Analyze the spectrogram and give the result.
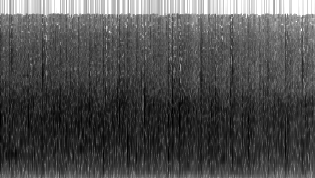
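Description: An audience applauds for mystery guest Amy Webb, steady, dense overlapping hand claps forming a bright, sustained wash of noise at an even loudness throughout.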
